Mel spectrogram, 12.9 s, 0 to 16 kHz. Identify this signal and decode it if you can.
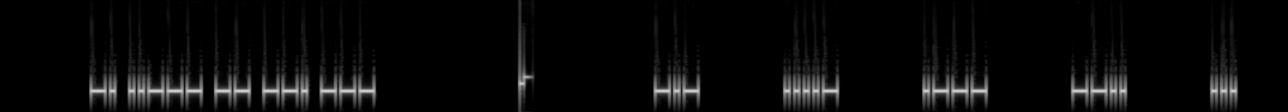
Morse code, heard as a keyed tone, about 25 wpm, spaced as for 13 wpm, 700 Hz. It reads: N2MGO K4JZS
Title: USA Call Signs - 5 Characters - 6x Character Spacing - 25wpm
